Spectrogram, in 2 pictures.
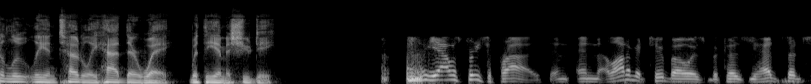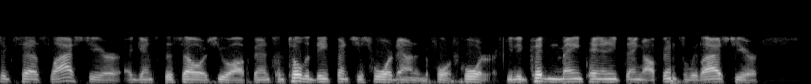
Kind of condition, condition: link, phone line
